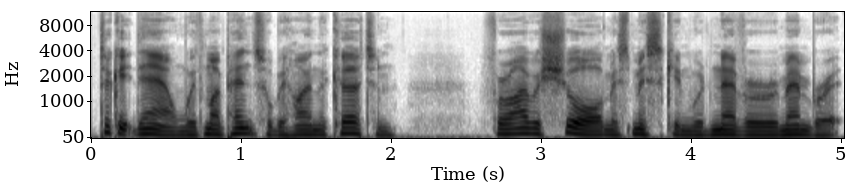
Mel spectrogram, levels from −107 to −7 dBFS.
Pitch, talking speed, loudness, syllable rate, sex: 120 Hz, 240 wpm, -16 LUFS, 6.1 syllables/s, male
